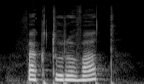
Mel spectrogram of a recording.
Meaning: to invoice
- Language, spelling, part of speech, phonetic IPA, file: Czech, fakturovat, verb, [ˈfakturovat], Cs-fakturovat.ogg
